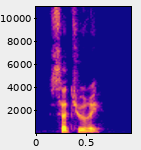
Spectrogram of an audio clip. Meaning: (verb) past participle of saturer; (adjective) saturated
- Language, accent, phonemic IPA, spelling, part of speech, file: French, France, /sa.ty.ʁe/, saturé, verb / adjective, LL-Q150 (fra)-saturé.wav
